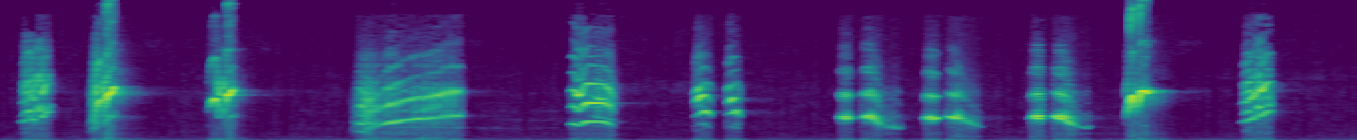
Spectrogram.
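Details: Lively song of an Oriental magpie-robin from Kebumen, Central Java, displaying with its tail open, meant to make other magpie-robins sing: sharp high notes, a rasping slurred phrase, then quick paired chirps and whistles.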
